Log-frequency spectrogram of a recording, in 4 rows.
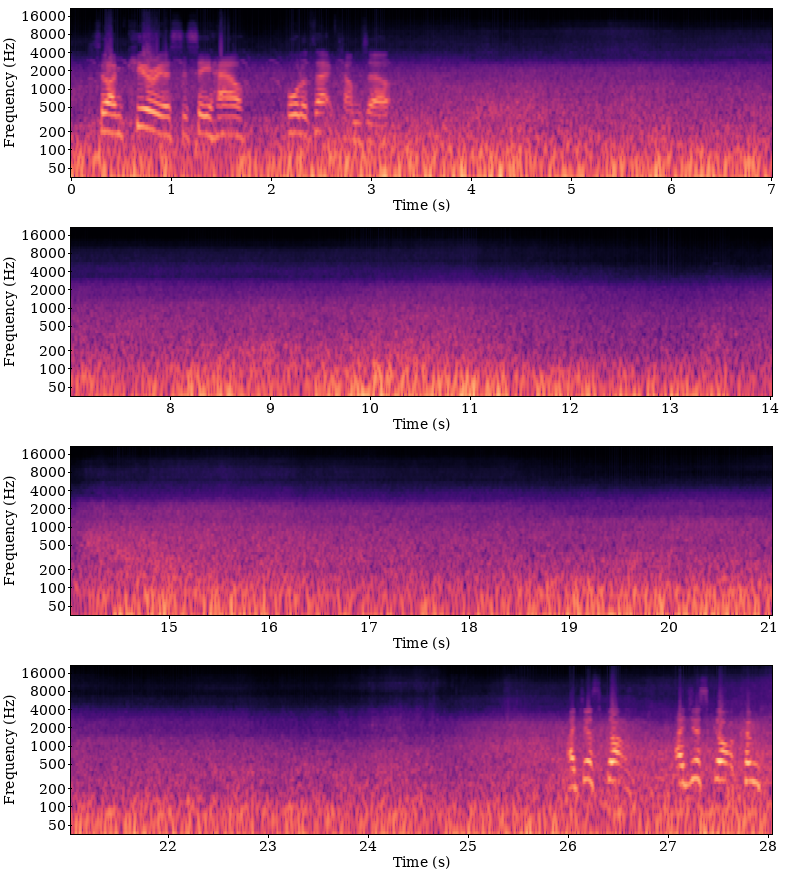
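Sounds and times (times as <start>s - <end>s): wind buffeting microphone: 0.0s - 28.0s
surf breaking on beach: 0.3s - 28.0s.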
